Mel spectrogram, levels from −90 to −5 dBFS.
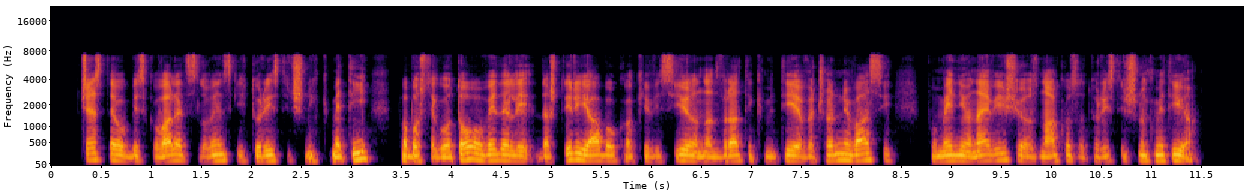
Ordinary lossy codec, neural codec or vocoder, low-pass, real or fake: none; none; 7.2 kHz; real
